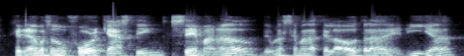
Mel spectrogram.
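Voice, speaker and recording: A man's voice: mid-range voice, a bit bright. A man giving an explanatory lecture over slides, repeating phrases for emphasis and posing rhetorical questions. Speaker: lecturer presenting a business case to master's students. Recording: dull, lo-fi sound.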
